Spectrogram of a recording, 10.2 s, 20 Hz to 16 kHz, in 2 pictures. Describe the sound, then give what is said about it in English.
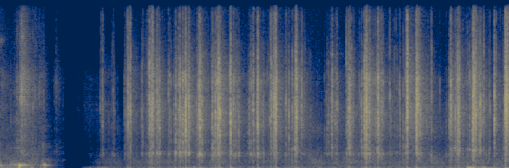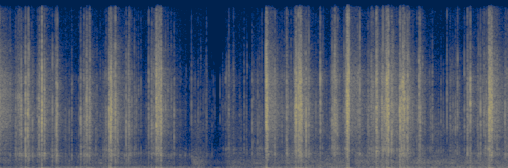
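Rapid, continuous plastic clicking and clacking from a 2x2 Rubik's cube being turned at speed during a timed speed solve started on a stack mat, a dense stream of sharp crisp clicks with a brief pause near the start and no talking. “I'm not going to be doing any commentary, so we can hear the sweet clicks of the cube, so I'm going to shush.”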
